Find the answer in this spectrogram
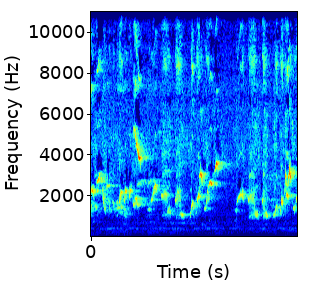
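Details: Dueling white-rumped shamas show off lavish fill-in song: quick varied whistled phrases that rise and fall, with warbled slurs and a brief pause before a renewed chattering burst.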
